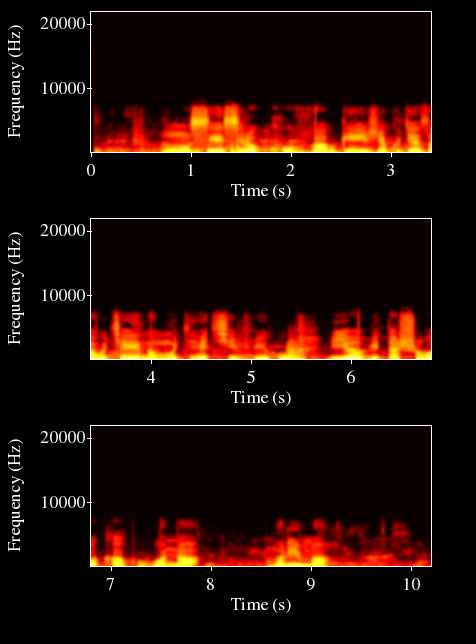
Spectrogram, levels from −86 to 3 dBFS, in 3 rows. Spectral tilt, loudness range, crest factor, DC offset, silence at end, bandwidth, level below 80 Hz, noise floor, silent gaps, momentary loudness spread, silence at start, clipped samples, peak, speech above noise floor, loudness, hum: -5.5 dB/octave; 3 LU; 16 dB; under 0.1%; 0.1 s; 7.6 kHz; -58 dBFS; -46 dBFS; none; 9 LU; 0.05 s; under 0.1%; -2 dBFS; 28 dB; -18 LUFS; none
